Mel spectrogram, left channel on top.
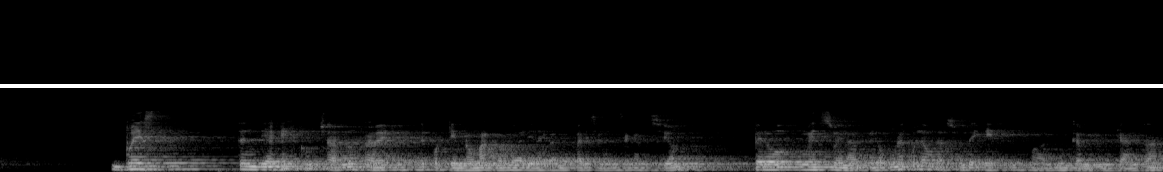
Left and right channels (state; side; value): silent; left; 56 dB below the other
